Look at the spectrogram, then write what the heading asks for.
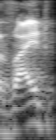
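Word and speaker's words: write: तो देखिए W letter कहाँ साइलेंट होता है, जब भी डब्ल्यू के बाद आर आए तब डब्ल्यू साइलेंट होता है। यानी कोई वर्ड है अगर डब्ल्यू के पास हमको आर दिखाई दे रहा है, समझ में आ रहा है, तो वहां पे हमारा डब्ल्यू क्या होता है, साइलेंट होता है, डब्ल्यू नहीं पढ़ाता है, यानी डब्ल्यू नहीं पढ़ाएगा। क्या पढ़ाएगा, देखिए इसको डब्ल्यू आर आई टी, क्या पढ़ेंगे, राइट पढ़ेंगे, राइट यानी इसका मतलब क्या होता है, लिखना।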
